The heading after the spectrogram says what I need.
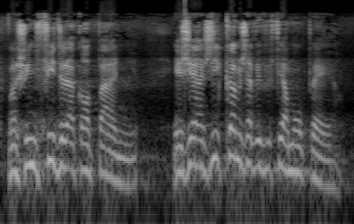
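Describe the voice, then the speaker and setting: Cold defiant wife, curt and flat, old radio play. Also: female voice, lowish voice, a little fast, slightly rough. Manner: curt, cool, flatly defiant. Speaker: actor in a radio drama. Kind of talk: vintage French radio drama acting.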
